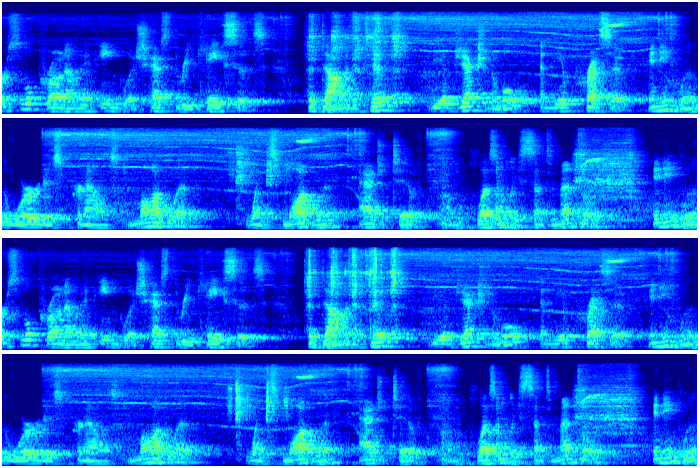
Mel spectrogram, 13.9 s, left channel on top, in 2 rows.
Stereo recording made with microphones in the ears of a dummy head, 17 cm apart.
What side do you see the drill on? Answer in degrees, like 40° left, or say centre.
10° left.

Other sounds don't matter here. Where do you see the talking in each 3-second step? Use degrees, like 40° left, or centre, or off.
10° right, 30° left, 20° left, 10° right, 20° right.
